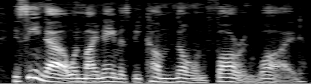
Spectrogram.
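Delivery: plain reading voice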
